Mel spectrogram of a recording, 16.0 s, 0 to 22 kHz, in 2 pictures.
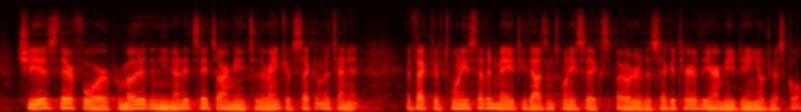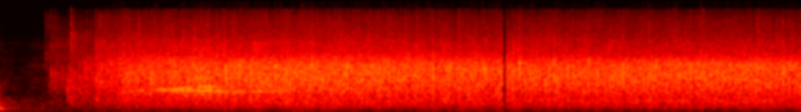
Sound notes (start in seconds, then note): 8.5 audience cheering; 8.7 audience applauding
